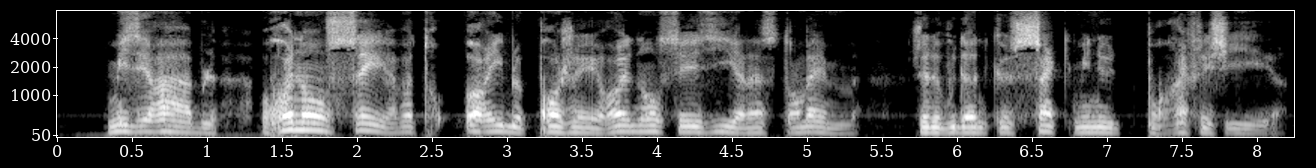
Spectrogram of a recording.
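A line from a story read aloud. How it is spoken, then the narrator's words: Furious shout. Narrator (French): sa colère se trouva montée au plus haut point, il s'écria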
